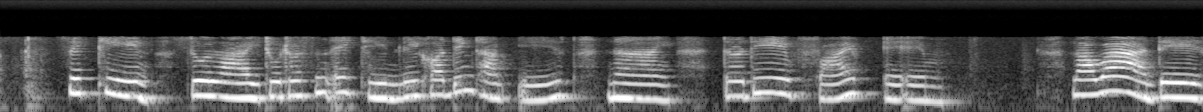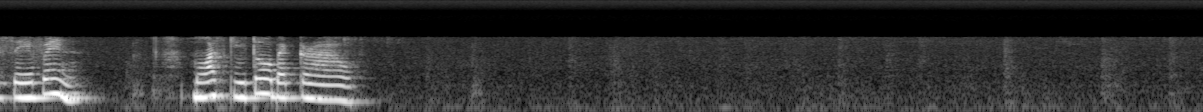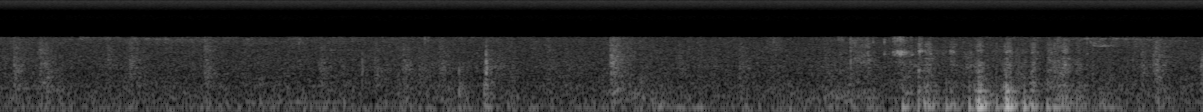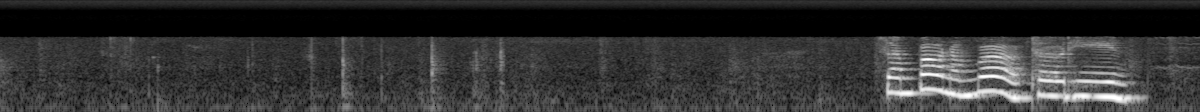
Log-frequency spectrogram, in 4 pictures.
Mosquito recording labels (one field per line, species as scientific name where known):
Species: no mosquito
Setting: cup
